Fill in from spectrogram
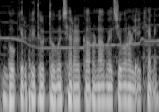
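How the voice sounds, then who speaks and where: Man acting a low-voiced devoted young husband. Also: monotone, fast, faint music behind. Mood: tender pleading. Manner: earnest, soft-spoken. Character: devoted, romantic young husband, earnest and tender. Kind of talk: romantic audio story acting.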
